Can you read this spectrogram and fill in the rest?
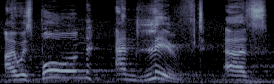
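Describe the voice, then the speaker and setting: A flamboyant, sneering villain. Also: male voice, sits high, sing-song, extremely slow, noisy background, full character voice. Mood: theatrical. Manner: flamboyant, sneering, drops to whispers. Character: theatrical, mocking villain, an ancient sorcerer. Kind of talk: video game cutscene acting.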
